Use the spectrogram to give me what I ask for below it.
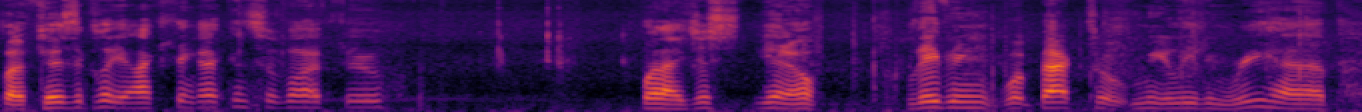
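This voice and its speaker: With an American accent, a man speaks at a moderate pace and a fairly high pitch with fairly even intonation. Long, frequent pauses break up his speech, and the sound is dry and close with no echo. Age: 30s. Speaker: vlogger in addiction recovery. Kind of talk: personal testimony vlog. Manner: halting.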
